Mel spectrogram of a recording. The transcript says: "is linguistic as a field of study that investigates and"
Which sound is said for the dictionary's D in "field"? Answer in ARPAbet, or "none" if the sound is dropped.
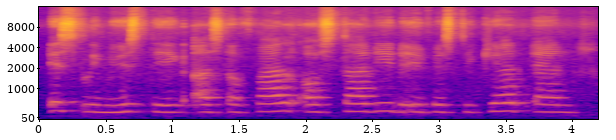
none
